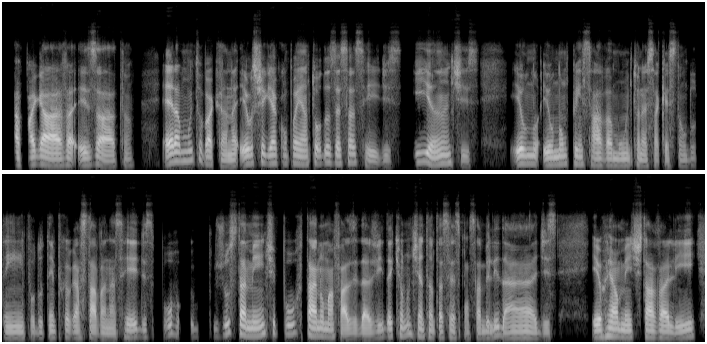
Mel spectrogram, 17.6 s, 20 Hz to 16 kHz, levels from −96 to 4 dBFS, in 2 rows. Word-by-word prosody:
Apagava, 95 +2 +5
exato. 95 -1 0 0.3
Era 160 - +7
muito 165 +2 -8
bacana, 90 -6 0
eu 125 - +2
cheguei 135 -1 +3
a - - +4
acompanhar 125 -2 -1
todas 140 +4 -4
essas 135 +2 -1
redes, 85 -2 -9 0.2
e 150 +1 0
antes, 110 - -2 0.4
eu 125 - +2
não 125 -1 -3
eu 105 - +1
não 115 +2 -2
pensava 105 -5 -2
muito 95 0 -6
nessa - - -2
questão 85 -1 -5
do 100 - -18
tempo, 90 0 -6
do 90 - -10
tempo 95 +1 -7
que - - -5
eu - - -5
gastava 90 -1 0
nas 80 -1 -5
redes 105 0 -2
por - - -12 0.4
justamente, 125 +3 +1
por 150 -1 -8
estar 120 - +6
em - - 0
uma 105 -2 0
fase 80 -7 0
da 80 - +1
vida 100 +7 -3
que - - -4
eu - - -3
não - - -8
tinha - - +1
tantas - - -4
responsabilidades, 90 -4 -3 0.5
eu 100 - +5
realmente 105 -4 +2
estava 100 -2 +4
ali, 95 +5 0
100 Hz, 170 wpm, -25 LUFS, 90-120 Hz, 0.5 s, Era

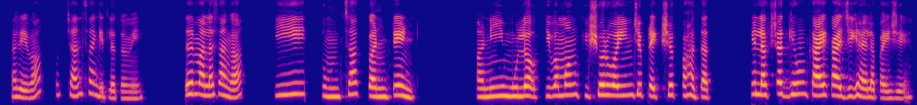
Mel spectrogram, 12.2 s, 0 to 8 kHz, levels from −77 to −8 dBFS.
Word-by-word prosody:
अरे 230 -3 -2
वाह! 220 +2 -5
खूप 300 -6 -22
छान 265 +2 -3
सांगितलं 260 - -5
तुम्ही. 190 0 -8 0.6
तर 315 +2 +2
मला 285 -3 +2
सांगा, 265 -8 -1
की 305 +1 -3 0.2
तुमचा 250 +5 -1 0.2
कंटेंट 250 0 +3 0.9
आणि 250 +3 +1
मुलं 255 0 +3
किंवा 260 +1 -1
मग 290 +2 -1
किशोरवयींचे 285 +2 +3
प्रेक्षक 280 +1 0
पाहतात, 255 -5 -2 0.6
हे 315 0 +1
लक्षात 295 +2 +4
घेऊन 315 +1 -2
काय 280 0 +8
काळजी 255 -3 +4
घ्यायला 235 -5 0
पाहिजे? 200 +1 -4
275 Hz, 130 wpm, -23 LUFS, 240-295 Hz, 0.9 s, काय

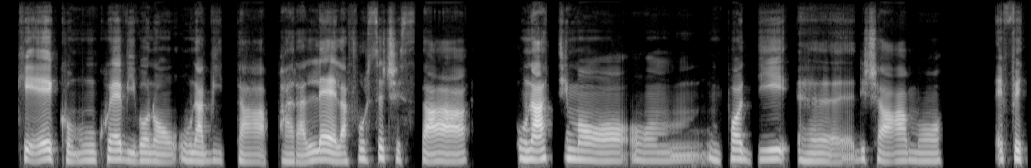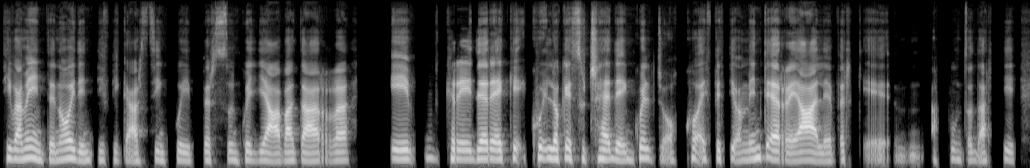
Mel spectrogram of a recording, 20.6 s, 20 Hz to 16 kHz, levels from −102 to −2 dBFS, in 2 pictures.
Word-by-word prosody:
che 155 0 +2
comunque 140 +4 -2
vivono 130 -4 -4
una 135 -4 -1
vita 125 -2 -6
parallela. 130 +2 +1
Forse 165 +5 -5
ci 170 -3 -5
sta 125 -1 +2 0.5
un 160 -1 +1
attimo 150 -5 +2
un 135 - -10
un 155 -5 -8
po' 165 -1 +1
di, 155 +3 -5
ehm, 130 -5 -7
diciamo 135 -2 -3 0.5
effettivamente 160 0 0
no, 155 +4 +3
identificarsi 140 -3 -4
in 135 - -6
quei 135 -3 -5
perso 145 0 -7
in 140 - -6
quegli 145 +1 -3
avatar 135 +1 +4 0.4
e, 160 -1 +2
uhm, 180 -2 -11
credere 160 -1 +4
che 175 +2 -3
quello 170 -2 +2
che 175 - +3
succede 160 -1 +2
in 140 +1 -2
quel 175 +4 0
gioco - - -6
effettivamente 155 +6 -2
è 155 - +9
reale 135 -1 +6
perché, 145 - -9
mhmm, 70 -2 -16
appunto 150 -4 -11
darti, 140 +2 -6
145 Hz, 125 wpm, -23 LUFS, 130-160 Hz, 0.5 s, è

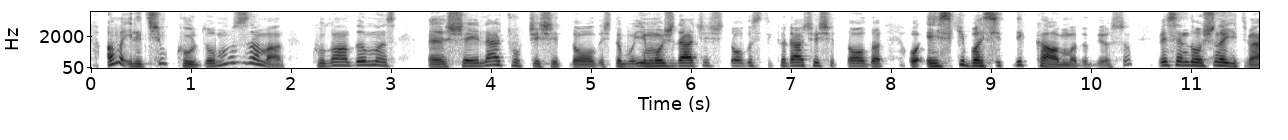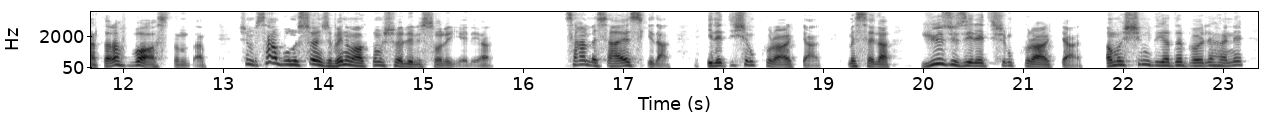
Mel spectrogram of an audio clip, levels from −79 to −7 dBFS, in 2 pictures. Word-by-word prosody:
ama - - +2
iletişim 125 - -2
kurduğumuz 150 - -4
zaman 255 -8 -1 0.3
kullandığımız, 170 +3 -2 0.3
eee, 115 0 +1
şeyler 150 +10 +1
çok 155 -8 -9
çeşitli 115 -4 -4
oldu. 100 0 0
İşte, 120 +4 -4
bu 125 - -5
emojiler 145 +1 +4
çeşitli 145 -1 -12
oldu, 150 +2 -3
sticker'lar 155 +4 0
çeşitli 160 -2 -5
oldu. 135 -3 +1 0.2
O - - +5
eski 140 +6 +3
basitlik 160 +5 +2
kalmadı 95 -8 +2
diyorsun 205 +4 -10 0.3
ve 175 - +2
senin 180 -1 +1
de - - +5
hoşuna 165 +1 +4
gitmeyen 130 -8 -1
taraf 150 - +2
bu, 175 +4 +7
aslında. - - -5 0.3
Şimdi 225 - -7
sen 285 - +1
bunu 205 -1 +2
söyleyince 180 - +3
benim 195 +4 +4
aklıma 150 +5 +2
şöyle 120 -6 0
bir 105 - -8
soru 95 -3 -3
geliyor. 85 - -10 0.7
Sen, 215 +2 -2
mesela, 135 -5 +2
eskiden 165 0 -1 0.4
iletişim 170 +6 0
kurarken, 185 - -2 0.3
mesela, 130 -5 +1 0.3
yüz 210 - +1
yüze 165 -4 +1
iletişim 150 +2 -3
kurarken 110 -8 0 0.3
ama 175 +7 +3
şimdi 190 -1 -2
ya 165 -1 +1
da, 175 -4 -1
böyle, 155 +2 -1
hani, 160 +4 -4
155 Hz, 145 wpm, -23 LUFS, 135-185 Hz, 0.7 s, bu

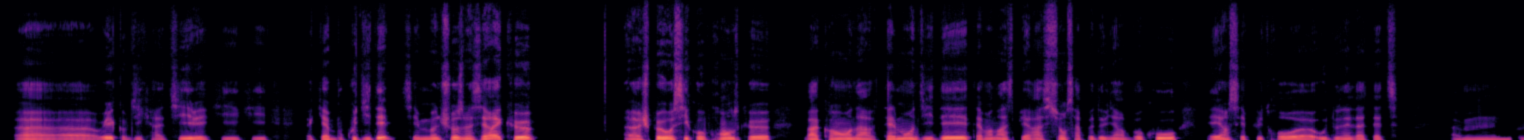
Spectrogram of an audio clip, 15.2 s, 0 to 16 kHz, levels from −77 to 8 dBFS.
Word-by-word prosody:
heu 85 -2 -2
oui 125 +5 +4
comme 95 - -12
dit, 95 +1 -11
créatives 95 +6 -2
et 95 -2 0
qui 95 +1 -11
et 90 - -10
qui 95 +1 -12 0.4
et - - -12
qui - - -1
a - - +3
beaucoup 100 +4 -5
d'idées. 150 - +2
C'est 105 - -10
une 100 - -3
bonne 105 0 +1
chose, 155 +3 +2
mais 110 - +1
c'est 115 +3 +2
vrai 135 +4 +6
que, 135 +4 +5 0.9
heu, 105 -2 -1
je 100 - -1
peux 130 - +5
aussi 125 -1 +5
comprendre 120 +4 0
que 110 +1 +2 0.3
bah, 100 0 +2
quand 110 +2 -1
on 105 - +1
a 95 -1 -2
tellement 110 +3 +1
d'idées, 120 +5 +4
tellement 105 -2 -4
d'inspiration, 105 +2 -4
ça 100 -4 -8
peut 105 - -7
devenir 100 -2 -5
beaucoup 130 +8 +2 0.3
et 110 +2 0
on 110 - -1
sait 100 -1 -7
plus 110 - -10
trop, 110 0 +1
heu, 95 -1 +1
où 105 - -3
donner 105 0 -4
la 100 0 -3
tête. 95 0 -10 0.5
Hem 90 0 -9
105 Hz, 200 wpm, -24 LUFS, 95-110 Hz, 0.9 s, vrai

